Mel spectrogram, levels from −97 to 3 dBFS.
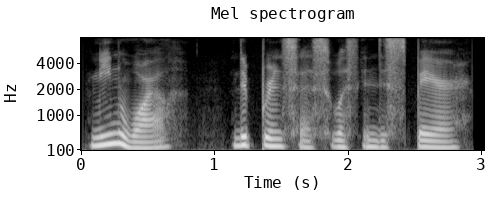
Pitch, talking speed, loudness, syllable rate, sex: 180 Hz, 120 wpm, -18 LUFS, 4.2 syllables/s, female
